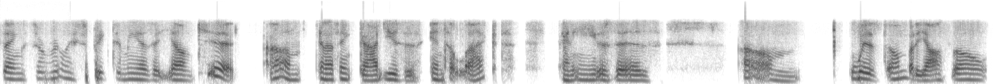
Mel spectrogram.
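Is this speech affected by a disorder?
Yes: voice disorder; progressive voice disorder.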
